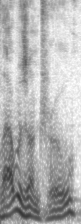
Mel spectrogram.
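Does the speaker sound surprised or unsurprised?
unsurprised. It sounds unsurprised and matter-of-fact.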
